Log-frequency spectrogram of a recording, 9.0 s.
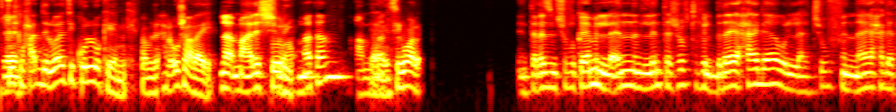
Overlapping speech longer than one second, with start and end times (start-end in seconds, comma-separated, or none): none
